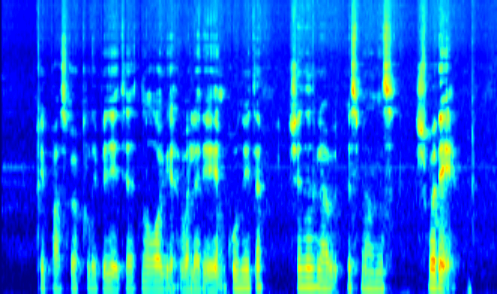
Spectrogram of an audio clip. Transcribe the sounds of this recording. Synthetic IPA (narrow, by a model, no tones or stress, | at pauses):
kɐɪpːɑːsɐ̥kojklˠɐɪpʲed̪ʲeːt̪ʲɛxʲnɔlˠɔɡʲɪjɛʋɐlʲɛɾʲɪ̰jɛjɛ̰ŋkuːnɐɪt̪ʲɛ | ʃʲɛnʲd̪ʲɛnlʲæʊɪsʲmʲæːnɐs | ʃʋɐɾʲeːjɛ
